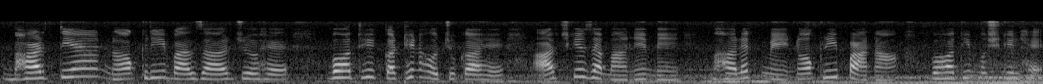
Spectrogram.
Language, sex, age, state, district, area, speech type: Urdu, female, 18-30, Uttar Pradesh, Gautam Buddha Nagar, urban, spontaneous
